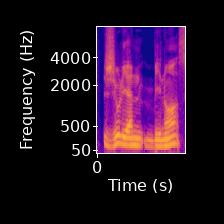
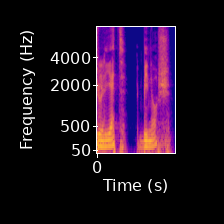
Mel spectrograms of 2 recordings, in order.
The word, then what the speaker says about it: Juliette Binoche: And there she plays the personal assistant of Julianne Binoche's character. Is that how you pronounce her name? I have no idea. Juliette Binoche.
